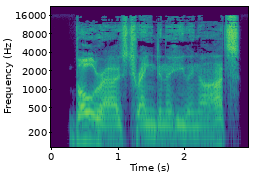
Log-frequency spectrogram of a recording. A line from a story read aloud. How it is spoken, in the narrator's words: the big man growled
